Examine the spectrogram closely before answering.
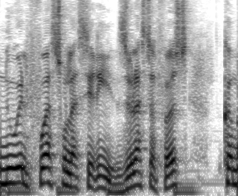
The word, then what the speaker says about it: The Last of Us: il faut absolument que je prenne l'habitude de prononcer The Last of Us et non pas The Last of Us on va repris dans les commentaires et je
